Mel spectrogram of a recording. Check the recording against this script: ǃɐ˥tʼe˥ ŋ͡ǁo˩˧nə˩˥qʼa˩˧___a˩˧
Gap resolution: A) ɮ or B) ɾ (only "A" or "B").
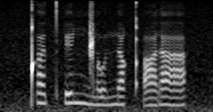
B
